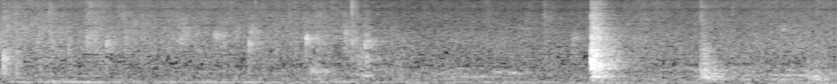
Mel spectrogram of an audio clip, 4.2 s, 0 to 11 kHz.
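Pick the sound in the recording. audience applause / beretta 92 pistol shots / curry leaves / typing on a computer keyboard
curry leaves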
